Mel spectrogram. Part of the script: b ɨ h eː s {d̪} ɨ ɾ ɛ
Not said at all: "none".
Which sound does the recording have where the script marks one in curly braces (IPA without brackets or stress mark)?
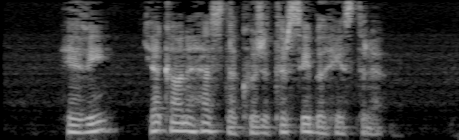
t̪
